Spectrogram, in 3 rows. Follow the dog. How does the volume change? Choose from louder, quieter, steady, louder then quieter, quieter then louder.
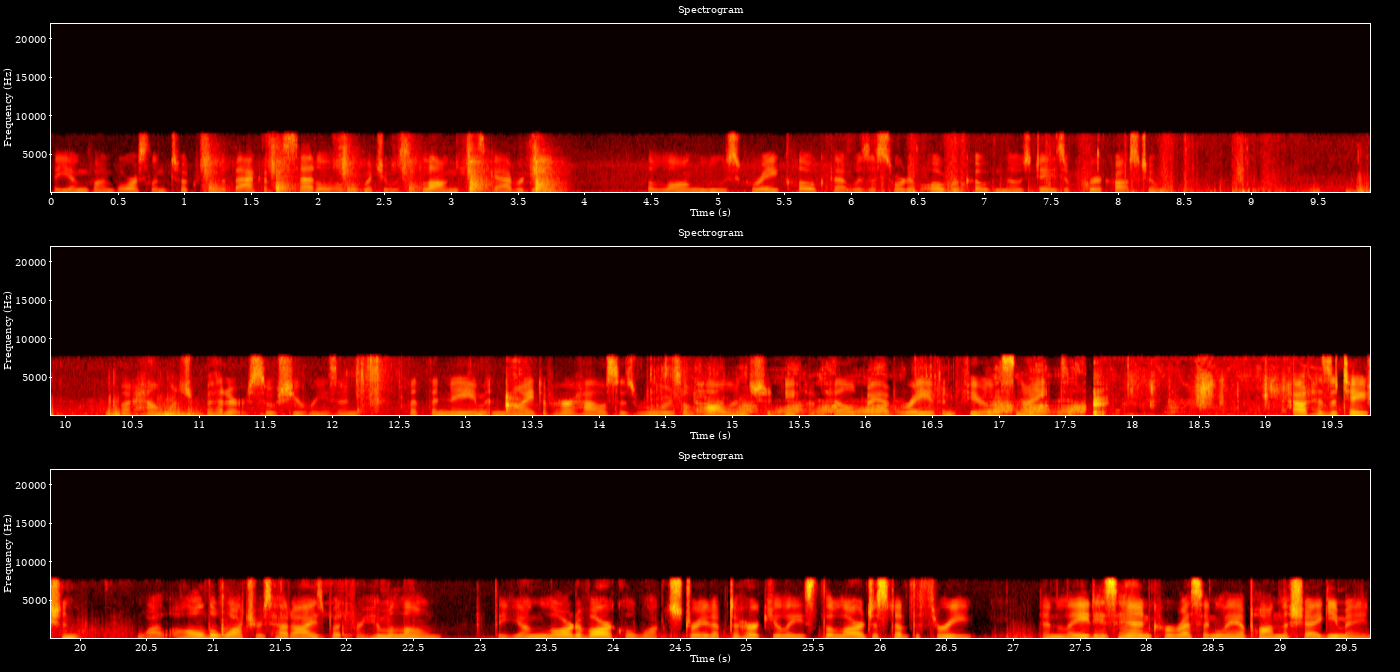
louder then quieter.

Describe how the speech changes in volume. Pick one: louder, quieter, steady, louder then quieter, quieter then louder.
louder.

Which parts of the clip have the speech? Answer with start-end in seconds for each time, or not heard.
0.0-8.4, 10.4-17.6, 19.2-29.6.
